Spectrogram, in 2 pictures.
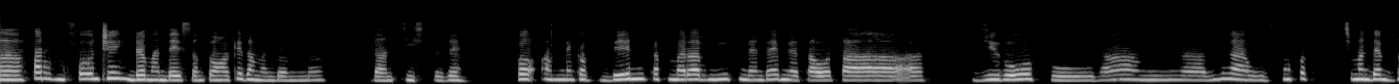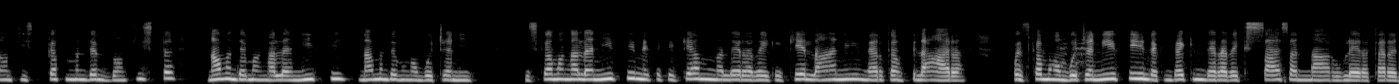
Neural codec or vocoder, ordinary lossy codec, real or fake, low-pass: codec, 16 kHz, 4 kbps, FreqCodec, larger model; none; fake; 7.2 kHz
